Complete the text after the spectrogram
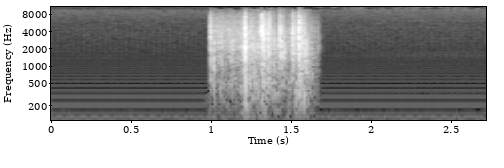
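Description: A book opens with a quick papery rustle.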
